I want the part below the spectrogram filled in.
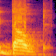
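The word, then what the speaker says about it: doubt: टी ठीक है तो बी के बाद में जहां भी टी ए जाए तो वहां पर क्या होता है बी साइलेंट होता है तो इसके लिए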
